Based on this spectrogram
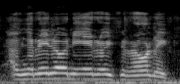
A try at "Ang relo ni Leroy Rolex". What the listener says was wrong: Leroy man lang, wala Eroy. Ang relo ni Leroy Rolex.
